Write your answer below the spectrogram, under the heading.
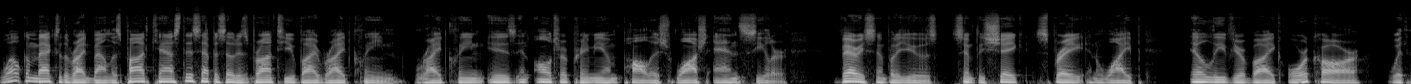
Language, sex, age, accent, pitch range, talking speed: English, male, 40-59, American, 90-110 Hz, 175 wpm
